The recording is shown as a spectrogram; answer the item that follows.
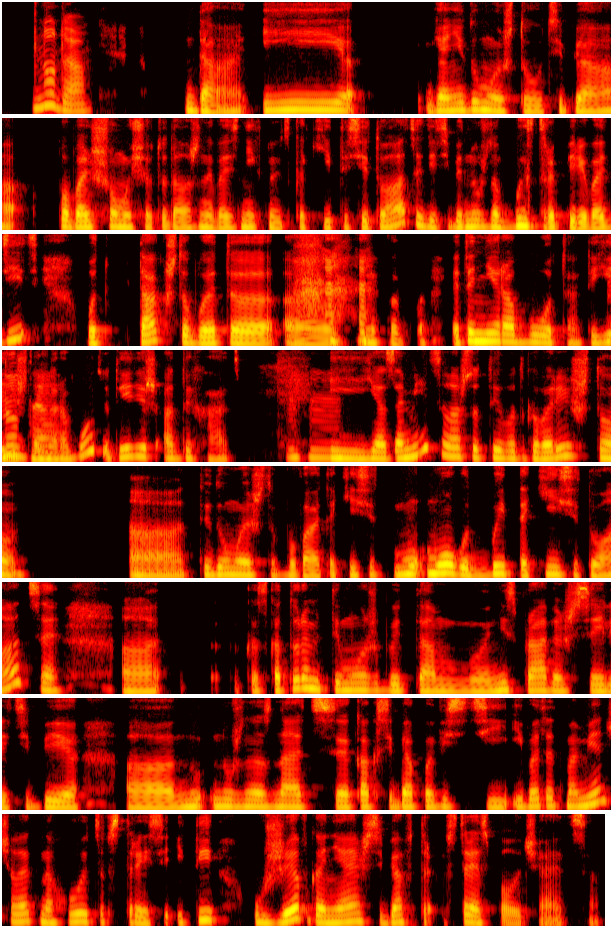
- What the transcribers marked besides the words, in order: chuckle
- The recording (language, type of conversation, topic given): Russian, advice, Как справиться с языковым барьером во время поездок и общения?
